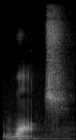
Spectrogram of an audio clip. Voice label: "watch", English; Jewelry and Cosmetics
